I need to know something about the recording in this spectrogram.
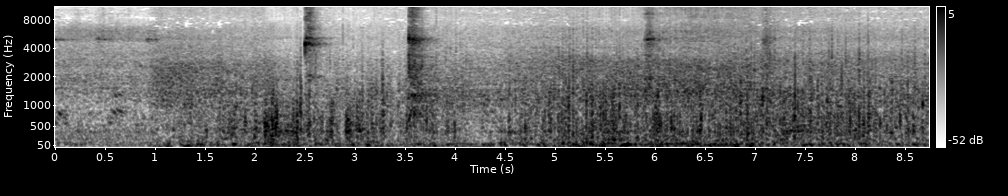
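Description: A car engine hums as the car drives along a street.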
